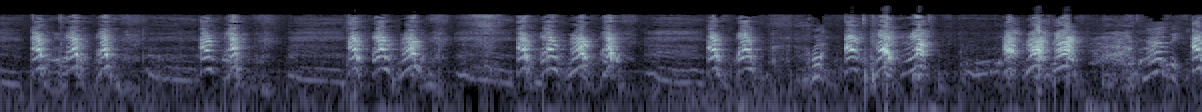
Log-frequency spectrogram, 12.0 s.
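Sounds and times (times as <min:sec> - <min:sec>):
dog barking: 0:00.3 - 0:01.3, 0:02.0 - 0:02.5, 0:03.5 - 0:04.4, 0:05.2 - 0:06.3, 0:07.1 - 0:07.7, 0:08.4 - 0:09.4, 0:10.0 - 0:10.9.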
